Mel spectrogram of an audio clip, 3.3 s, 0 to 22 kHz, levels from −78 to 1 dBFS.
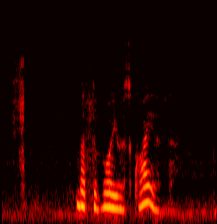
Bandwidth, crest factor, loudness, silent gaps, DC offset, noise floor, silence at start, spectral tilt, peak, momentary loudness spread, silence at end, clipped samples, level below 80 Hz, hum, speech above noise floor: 11.5 kHz; 18 dB; -34 LUFS; none; under 0.1%; -62 dBFS; 0.25 s; -7 dB/octave; -18 dBFS; 18 LU; 0 s; under 0.1%; -70 dBFS; none; 29 dB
